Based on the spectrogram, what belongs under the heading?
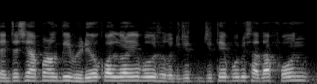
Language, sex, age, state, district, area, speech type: Marathi, male, 30-45, Maharashtra, Sindhudurg, rural, spontaneous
